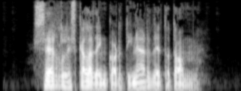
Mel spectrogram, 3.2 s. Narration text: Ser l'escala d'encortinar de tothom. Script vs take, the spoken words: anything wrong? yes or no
no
